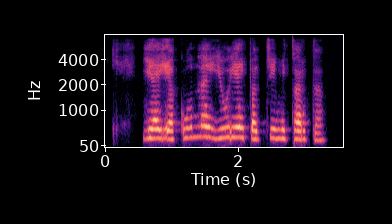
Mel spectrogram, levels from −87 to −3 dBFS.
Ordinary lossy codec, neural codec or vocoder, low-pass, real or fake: AAC, 32 kbps; codec, 24 kHz, 1.5 kbps, HILCodec; 7.2 kHz; fake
